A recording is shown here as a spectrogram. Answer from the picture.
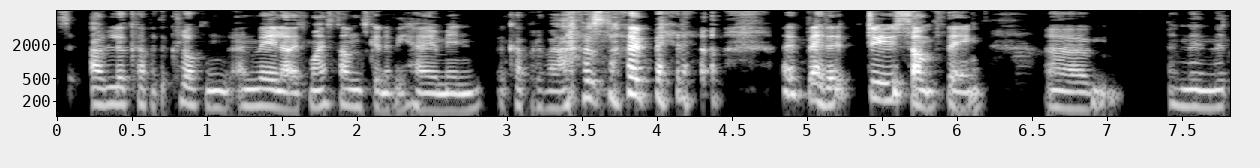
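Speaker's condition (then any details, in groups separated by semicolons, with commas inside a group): Deafness; hopeless and unwieldy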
